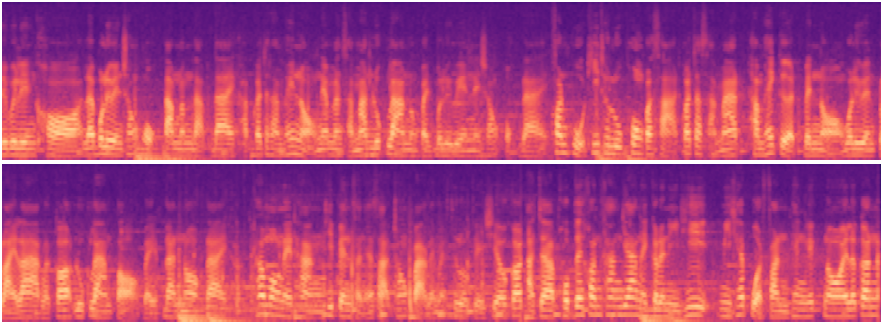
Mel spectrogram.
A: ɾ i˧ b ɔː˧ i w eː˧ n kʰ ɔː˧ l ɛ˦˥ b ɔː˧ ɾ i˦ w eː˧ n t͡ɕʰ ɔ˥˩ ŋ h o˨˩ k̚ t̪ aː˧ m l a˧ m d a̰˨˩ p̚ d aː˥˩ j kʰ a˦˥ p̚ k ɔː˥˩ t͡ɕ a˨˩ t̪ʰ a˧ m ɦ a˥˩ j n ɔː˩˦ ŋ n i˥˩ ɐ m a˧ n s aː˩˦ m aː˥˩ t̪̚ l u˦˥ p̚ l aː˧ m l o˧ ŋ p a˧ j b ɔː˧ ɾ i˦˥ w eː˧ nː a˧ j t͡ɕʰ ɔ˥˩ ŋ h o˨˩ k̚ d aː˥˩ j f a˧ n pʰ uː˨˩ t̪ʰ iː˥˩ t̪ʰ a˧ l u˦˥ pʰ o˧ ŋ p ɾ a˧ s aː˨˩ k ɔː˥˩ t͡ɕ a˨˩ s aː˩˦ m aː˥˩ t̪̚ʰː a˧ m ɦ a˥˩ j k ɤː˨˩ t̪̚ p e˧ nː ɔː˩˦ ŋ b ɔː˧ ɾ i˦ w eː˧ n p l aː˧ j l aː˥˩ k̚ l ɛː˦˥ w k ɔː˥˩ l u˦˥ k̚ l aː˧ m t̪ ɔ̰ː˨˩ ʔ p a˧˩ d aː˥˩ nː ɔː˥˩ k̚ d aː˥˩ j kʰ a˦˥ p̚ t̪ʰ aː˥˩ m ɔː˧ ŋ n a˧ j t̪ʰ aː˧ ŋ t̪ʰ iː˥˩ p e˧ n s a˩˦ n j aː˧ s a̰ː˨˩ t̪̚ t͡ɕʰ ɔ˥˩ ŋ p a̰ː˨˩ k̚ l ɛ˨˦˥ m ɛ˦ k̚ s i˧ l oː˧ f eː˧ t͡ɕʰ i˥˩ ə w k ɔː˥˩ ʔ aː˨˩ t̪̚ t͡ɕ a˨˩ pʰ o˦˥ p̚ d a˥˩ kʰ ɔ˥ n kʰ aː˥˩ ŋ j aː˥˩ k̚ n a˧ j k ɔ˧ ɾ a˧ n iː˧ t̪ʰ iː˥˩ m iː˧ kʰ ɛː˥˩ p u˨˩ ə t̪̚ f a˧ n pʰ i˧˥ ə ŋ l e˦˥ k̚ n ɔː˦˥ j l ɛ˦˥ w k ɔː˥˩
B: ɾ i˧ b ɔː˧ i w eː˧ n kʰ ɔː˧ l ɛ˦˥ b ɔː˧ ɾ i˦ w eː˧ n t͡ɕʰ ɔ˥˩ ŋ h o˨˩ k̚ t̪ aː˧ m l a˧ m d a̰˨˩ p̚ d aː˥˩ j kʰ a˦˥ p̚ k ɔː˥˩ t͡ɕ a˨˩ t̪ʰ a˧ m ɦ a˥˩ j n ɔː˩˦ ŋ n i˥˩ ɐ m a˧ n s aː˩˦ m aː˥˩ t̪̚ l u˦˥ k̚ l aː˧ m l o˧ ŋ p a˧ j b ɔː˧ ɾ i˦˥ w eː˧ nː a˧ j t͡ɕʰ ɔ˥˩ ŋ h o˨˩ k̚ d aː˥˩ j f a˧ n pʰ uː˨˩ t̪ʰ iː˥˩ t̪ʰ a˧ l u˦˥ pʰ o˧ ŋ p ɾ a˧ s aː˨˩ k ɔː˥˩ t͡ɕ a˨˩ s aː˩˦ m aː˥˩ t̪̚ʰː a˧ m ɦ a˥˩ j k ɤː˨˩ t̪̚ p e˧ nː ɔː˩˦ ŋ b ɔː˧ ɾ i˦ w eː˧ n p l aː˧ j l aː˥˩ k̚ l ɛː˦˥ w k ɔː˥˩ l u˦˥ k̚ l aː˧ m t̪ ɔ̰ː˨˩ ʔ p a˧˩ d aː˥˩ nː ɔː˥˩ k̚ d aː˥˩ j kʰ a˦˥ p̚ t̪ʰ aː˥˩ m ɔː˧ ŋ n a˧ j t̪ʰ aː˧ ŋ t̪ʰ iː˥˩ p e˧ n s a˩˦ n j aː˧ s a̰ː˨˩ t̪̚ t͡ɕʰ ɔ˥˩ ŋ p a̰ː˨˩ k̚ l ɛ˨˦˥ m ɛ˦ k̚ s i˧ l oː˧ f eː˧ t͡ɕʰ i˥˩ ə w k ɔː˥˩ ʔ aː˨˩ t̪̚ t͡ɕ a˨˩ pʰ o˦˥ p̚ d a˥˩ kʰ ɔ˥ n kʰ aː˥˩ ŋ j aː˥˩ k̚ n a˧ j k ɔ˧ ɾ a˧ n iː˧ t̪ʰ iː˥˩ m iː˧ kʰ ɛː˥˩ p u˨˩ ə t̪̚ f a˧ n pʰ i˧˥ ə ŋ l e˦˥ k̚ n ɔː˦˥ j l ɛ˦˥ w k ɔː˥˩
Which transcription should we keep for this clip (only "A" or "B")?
B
